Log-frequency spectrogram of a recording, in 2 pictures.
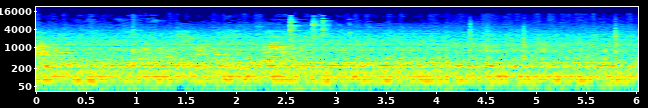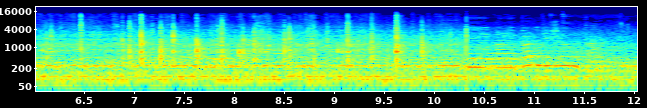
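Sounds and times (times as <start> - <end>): steady low hum: 0.0 - 12.0
utensil scraping and tapping containers: 5.7 - 10.3.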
